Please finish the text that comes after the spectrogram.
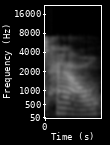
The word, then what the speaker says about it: tau: fibers of another protein called tau which rhymes with wow that build up inside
